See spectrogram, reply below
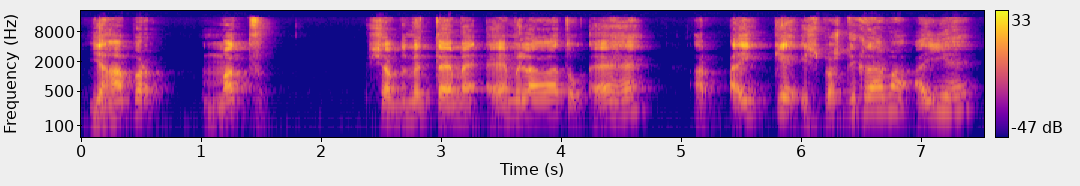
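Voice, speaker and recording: A middle-aged male college teacher giving a grammar lesson in a slightly high, mellow voice. He speaks very slowly and deliberately. He repeats every example and keeps asking his listeners questions. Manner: slow, repeats each example and asks rhetorical questions. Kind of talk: grammar lecture.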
